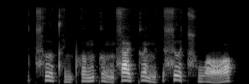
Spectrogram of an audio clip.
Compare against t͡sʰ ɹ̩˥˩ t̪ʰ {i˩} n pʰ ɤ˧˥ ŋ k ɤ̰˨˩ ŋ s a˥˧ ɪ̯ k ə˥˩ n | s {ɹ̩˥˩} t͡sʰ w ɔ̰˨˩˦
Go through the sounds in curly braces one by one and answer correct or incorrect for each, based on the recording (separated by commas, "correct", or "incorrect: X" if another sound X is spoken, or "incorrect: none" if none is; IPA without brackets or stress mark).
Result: correct, correct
